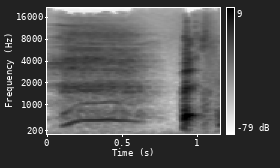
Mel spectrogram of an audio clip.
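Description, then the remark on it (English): A single sneeze: a short rising intake of breath, a brief pause, then a sharp, explosive burst of air, with no talking around it. “Bless you.”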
